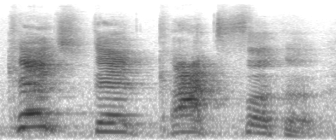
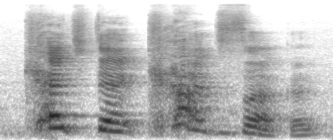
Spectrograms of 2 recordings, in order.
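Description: First: Slow, raised shout of the movie line; mock movie shout. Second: Slow, raised quote of the line; mock movie shout. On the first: Kid quoting his favourite movie, slow mock shout. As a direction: bark it like the movie hero. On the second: Eight-year-old blurting the movie line, slow mock shout. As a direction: yell it out like the movie. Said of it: "So I say".

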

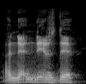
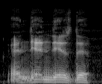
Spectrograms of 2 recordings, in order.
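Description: The two takes are said the same way.

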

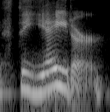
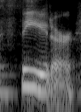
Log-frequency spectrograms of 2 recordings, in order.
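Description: First: "theater" as thee-AY-ter; Southern-style "theater", stressed on a long AY in the middle; stress on second syllable. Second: Said in the usual way. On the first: Shown as a demonstration. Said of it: "put emphasis on the unstressed syllable". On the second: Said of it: "they put emphasis on the unstressed syllable".

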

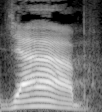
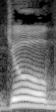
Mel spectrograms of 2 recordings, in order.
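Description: First: "Jab" with an open ah vowel for Job; imitated American vowel in "Jab", drawn toward ah; American pronunciation, imitated. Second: "Job" with a long o, as in robe; British-style long o in "Job"; British pronunciation. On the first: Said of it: "He was saying, "Jab". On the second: Shown as a demonstration. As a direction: say "Job" the British way, rhyming with globe. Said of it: "he was not pronouncing it Job".

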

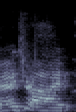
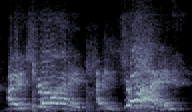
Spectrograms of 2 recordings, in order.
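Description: First: Said in the usual way. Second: Higher, louder, rising to a shout; laughing shout. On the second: Real, not acted. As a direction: yell it, cracking up. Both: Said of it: "couldn't keep a straight face".

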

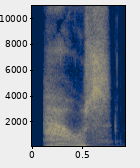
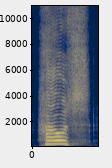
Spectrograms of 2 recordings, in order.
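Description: First: Soft secret prompt to a friend; whispered. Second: Put-on high-pitched triumphant child's call. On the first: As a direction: slip the answer over under your breath. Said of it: "flüsterte Thomas Lilli zu". (leise zugeflüstert) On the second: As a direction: sing out the answer, high. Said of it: "rief Lilli". (laut und hell gerufen) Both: A narrator's reading.

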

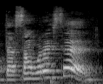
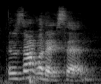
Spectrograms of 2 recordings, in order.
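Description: First: Said in the usual way. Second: Not punched, is spelled out; stress on not. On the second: Shown as a demonstration. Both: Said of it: "repeats, stressing not".

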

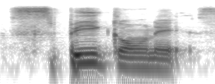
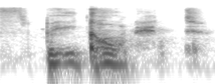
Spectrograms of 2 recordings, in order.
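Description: First: Said in the usual way. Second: Breathy whispered echo; playful whispered echo to her friend. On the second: Pretend. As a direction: whisper it back teasingly. Repeats it as a whisper.

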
